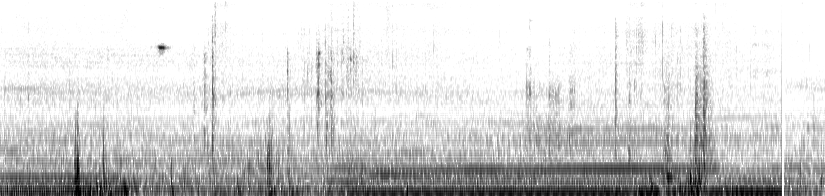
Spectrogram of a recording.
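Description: Mini excavator running under hydraulic load as its bucket digs and scrapes into soil. A steady engine hum and whine, the whine stepping up in pitch about three seconds in, with a few sharp knocks of the steel bucket on dirt and stones.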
